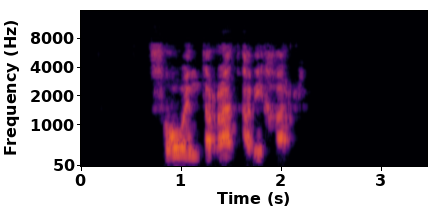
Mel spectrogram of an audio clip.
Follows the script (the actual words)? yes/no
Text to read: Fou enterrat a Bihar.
yes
